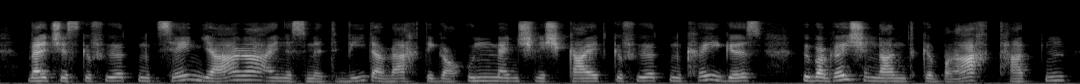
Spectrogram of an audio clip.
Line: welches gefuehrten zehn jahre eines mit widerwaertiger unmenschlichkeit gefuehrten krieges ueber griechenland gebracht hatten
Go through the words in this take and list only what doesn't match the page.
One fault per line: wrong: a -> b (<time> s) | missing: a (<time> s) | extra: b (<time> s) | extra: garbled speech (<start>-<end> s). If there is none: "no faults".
no faults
